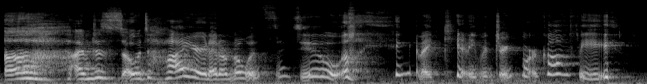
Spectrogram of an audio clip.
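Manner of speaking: high, slow, weepy laugh-crying; crying meltdown. Real, not acted. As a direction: sob it out, half laughing at herself. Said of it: "I'm literally having a meltdown".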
